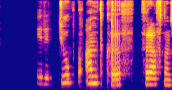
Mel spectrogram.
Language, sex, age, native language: Icelandic, male, 12, Icelandic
